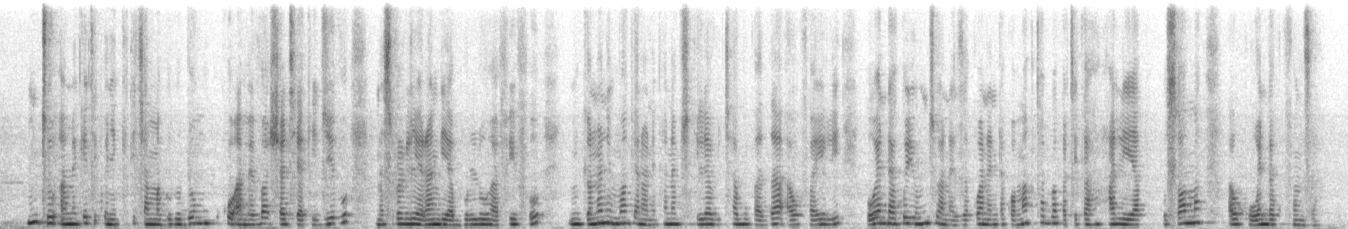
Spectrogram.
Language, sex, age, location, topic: Swahili, female, 25-35, Kisumu, education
